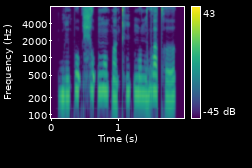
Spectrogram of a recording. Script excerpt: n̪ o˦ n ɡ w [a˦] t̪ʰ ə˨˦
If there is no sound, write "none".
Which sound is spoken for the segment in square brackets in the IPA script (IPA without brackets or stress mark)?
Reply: a˥˧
